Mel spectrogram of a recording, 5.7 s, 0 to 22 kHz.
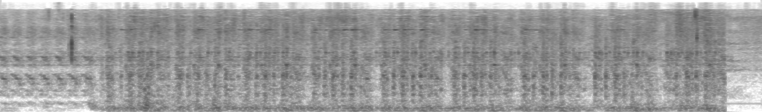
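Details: Diesel truck starting in about 20°F Maryland cold after glow-plug cycling; the first attempt failed because it was too cold for the diesel to fire. Slow, labored cranking catches into an uneven, stumbling idle with irregular knocks. Hard cold start, rough idle.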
